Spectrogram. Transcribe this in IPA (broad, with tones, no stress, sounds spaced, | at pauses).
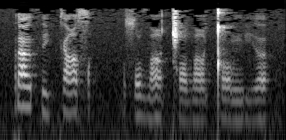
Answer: ɾ a˥ ɐ̯ θ i˧ k a˥ sˤ | sˤ u˥ ðˤ a˧˥˧ ǁ ɔ˧ ðˤ a˥ ǃ ɔ˧ ŋ i˧ ɐ̯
